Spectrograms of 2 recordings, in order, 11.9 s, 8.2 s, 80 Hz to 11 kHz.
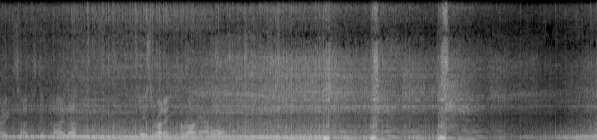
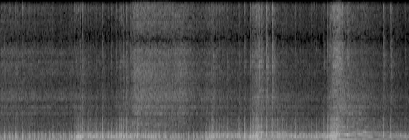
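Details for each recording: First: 1981 Yamaha YZ80H two-stroke, first run after engine overhaul with new seals and top end, after the dry gearbox cog squeal was cured by tipping the bike: crisp idle picks up cleanly on quick throttle blips and drops back smoothly, no squeal. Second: 1981 Yamaha YZ80H two-stroke, first start after engine overhaul with new seals and top end: high squeal over popping exhaust, changing with revs, quiet with clutch pulled; dry gearbox cog not getting oil, stopped after tipping bike.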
